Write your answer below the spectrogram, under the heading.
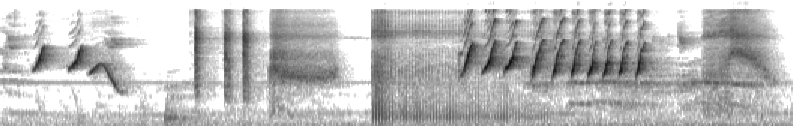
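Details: White-rumped shama song of varied phrases: rising whistled slurs, sharp clicks and a rasping burst, then a fast run of about ten rising chirps, closing with a softer swoop.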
